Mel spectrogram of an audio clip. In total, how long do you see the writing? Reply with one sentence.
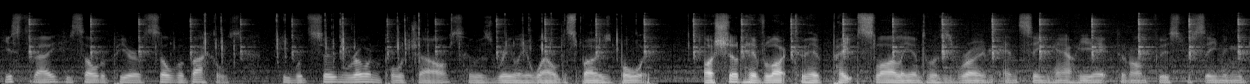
The writing can't be heard in this clip.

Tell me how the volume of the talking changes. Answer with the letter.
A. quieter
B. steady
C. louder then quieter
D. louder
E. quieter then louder
C.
